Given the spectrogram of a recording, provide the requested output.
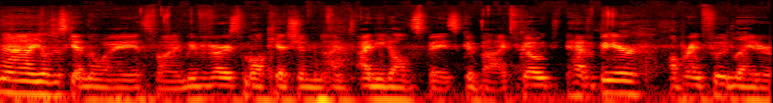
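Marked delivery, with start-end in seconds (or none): none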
